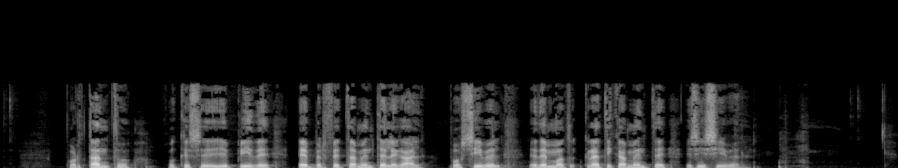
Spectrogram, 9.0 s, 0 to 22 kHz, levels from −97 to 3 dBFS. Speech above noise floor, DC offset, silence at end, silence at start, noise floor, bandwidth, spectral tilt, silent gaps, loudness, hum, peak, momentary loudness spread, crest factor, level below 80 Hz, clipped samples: 54 dB; under 0.1%; 1.55 s; 0.7 s; -78 dBFS; 11.5 kHz; -5.5 dB/octave; none; -25 LUFS; none; -4 dBFS; 11 LU; 22 dB; -54 dBFS; under 0.1%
